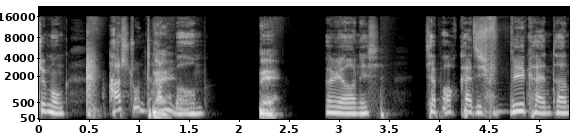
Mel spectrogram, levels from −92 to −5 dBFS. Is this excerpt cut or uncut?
cut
